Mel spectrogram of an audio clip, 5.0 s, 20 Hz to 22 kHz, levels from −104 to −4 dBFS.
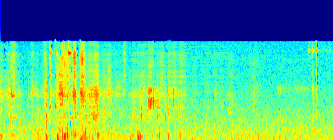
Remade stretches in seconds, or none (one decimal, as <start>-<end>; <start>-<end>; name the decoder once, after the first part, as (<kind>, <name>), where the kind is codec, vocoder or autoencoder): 2.1-3.4 (vocoder, Vocos)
